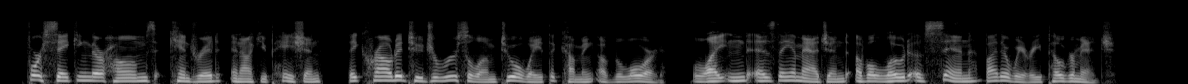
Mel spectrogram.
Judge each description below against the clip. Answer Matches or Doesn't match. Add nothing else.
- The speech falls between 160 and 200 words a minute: Doesn't match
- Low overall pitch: Doesn't match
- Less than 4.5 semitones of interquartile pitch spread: Doesn't match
